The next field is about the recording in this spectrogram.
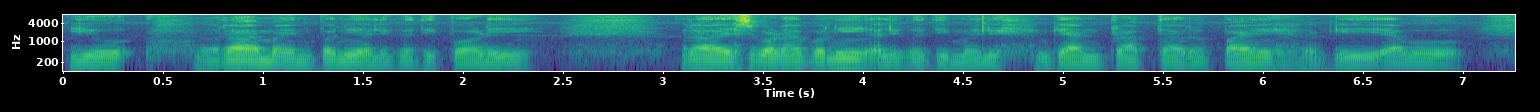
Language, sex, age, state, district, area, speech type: Nepali, male, 60+, West Bengal, Kalimpong, rural, spontaneous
